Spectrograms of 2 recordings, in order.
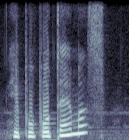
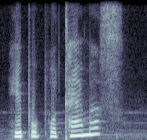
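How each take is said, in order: No difference in how they are said.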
